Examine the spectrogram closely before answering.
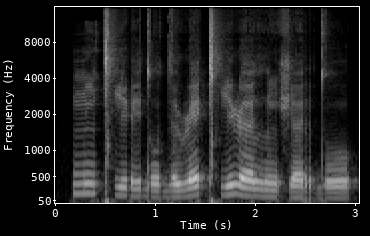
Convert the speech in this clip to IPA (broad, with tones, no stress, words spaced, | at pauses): mĩ˥ǀʰi˧ ɽɪ˩˧do˩ də˩y̯ɭɛ˧˥ǀʰi˧˥ ɭɜ˥lːĩ˧ ʃɜ˩rdo˩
